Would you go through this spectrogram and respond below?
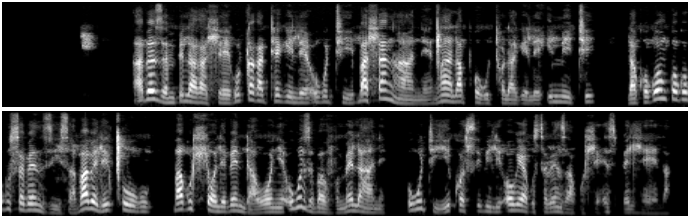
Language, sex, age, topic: North Ndebele, male, 50+, health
